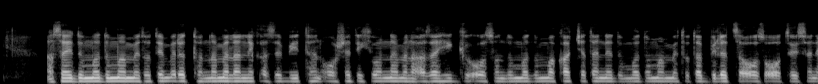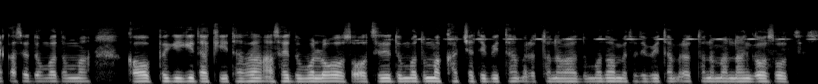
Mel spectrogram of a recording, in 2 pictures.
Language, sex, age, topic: Gamo, male, 25-35, government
